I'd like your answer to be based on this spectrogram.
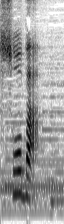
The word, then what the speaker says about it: そば: 日本人喜欢吃的这个荞麦面啊，就读作そば，そば，它和我们经常听到的一句歌词そばにいるよ，そばにいるよ。我会永远在你身边哦，发音呢是完全一样的，所以注意了，这里的 soba 表示的是荞麦面哦。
